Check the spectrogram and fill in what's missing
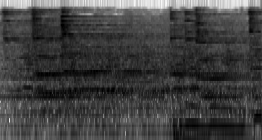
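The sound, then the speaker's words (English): The NFL draft pick announcement chime rings out clearly on its own, bright sustained bell-like tones with a deeper tone joining partway through, loud with no talking. “So let's go ahead and let's just set the table with the greatest chime of all time.”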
